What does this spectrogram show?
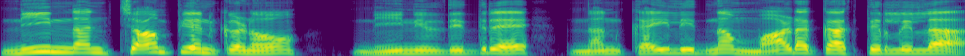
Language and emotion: Kannada, happy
